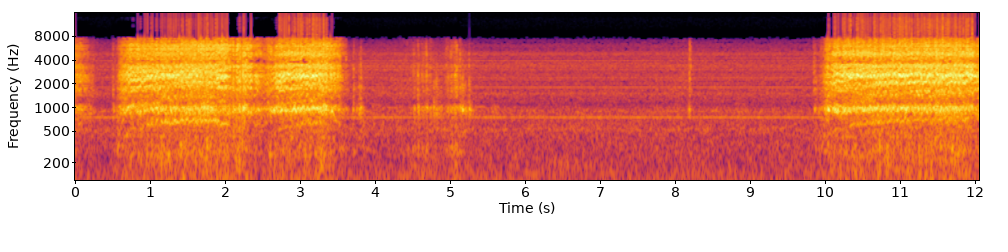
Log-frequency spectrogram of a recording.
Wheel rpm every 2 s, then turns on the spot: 40, 80, 10, 0, 10, 120.
none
